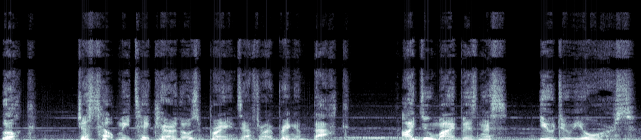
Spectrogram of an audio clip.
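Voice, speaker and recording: A man voicing a grim, hardened cyborg soldier in a video game, speaking tersely and broodingly in a low gravelly voice. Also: animated, moderate pace, over music. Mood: hard, curt. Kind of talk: dramatic video game voice acting.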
